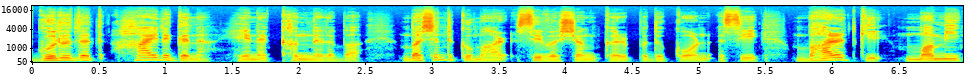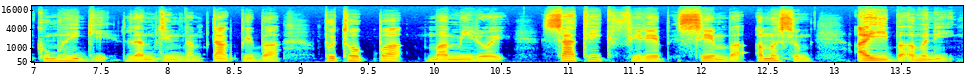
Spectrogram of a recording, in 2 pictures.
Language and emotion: Manipuri, neutral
